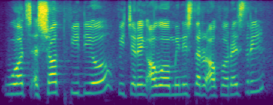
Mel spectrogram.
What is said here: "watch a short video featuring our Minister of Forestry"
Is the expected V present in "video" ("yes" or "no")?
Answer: no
